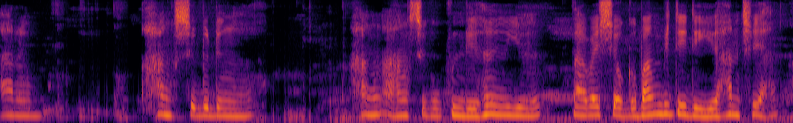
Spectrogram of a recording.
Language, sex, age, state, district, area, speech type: Bodo, female, 45-60, Assam, Udalguri, urban, spontaneous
